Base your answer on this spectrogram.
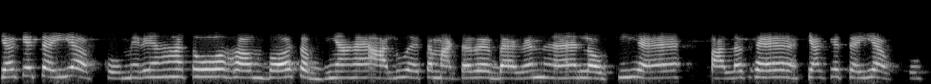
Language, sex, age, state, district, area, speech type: Hindi, female, 30-45, Uttar Pradesh, Mirzapur, rural, conversation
